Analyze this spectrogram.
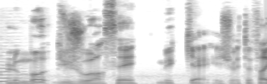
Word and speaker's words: mycket: Donc tu pourrais dire et tu pourrais entendre mycket. Parfois on va entendre le T. Je te conseille simplement de le prononcer comme ça, comme la prononciation native ici.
